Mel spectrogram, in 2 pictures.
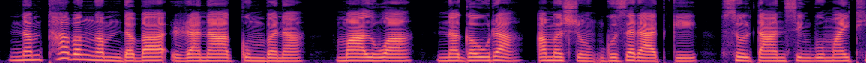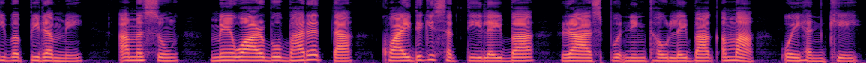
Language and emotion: Manipuri, neutral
